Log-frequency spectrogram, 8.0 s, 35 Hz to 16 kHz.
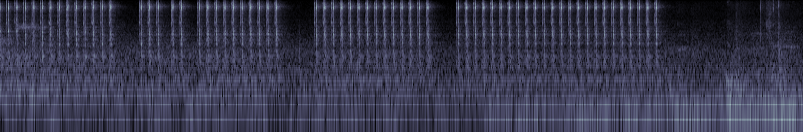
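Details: Chrysler Pacifica with many electrical faults, pressing the horn button during a test-light check of relay pin 86: rapid sharp relay clicking in bursts, about four a second, from the integrated power module (TIPM); cause unconfirmed.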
